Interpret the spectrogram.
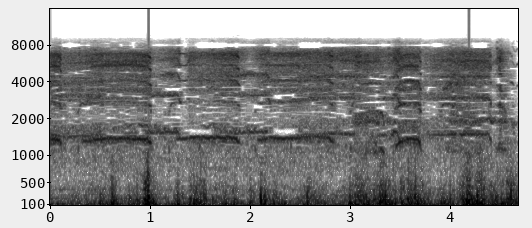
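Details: During a full feeding at a peregrine falcon nest on 10 June 2022, 4:08 PM, a long steady wail holds for seconds, later breaking into shorter bent notes, with thumps and heavy low rumble.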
